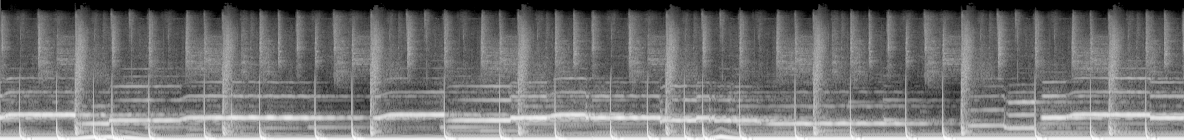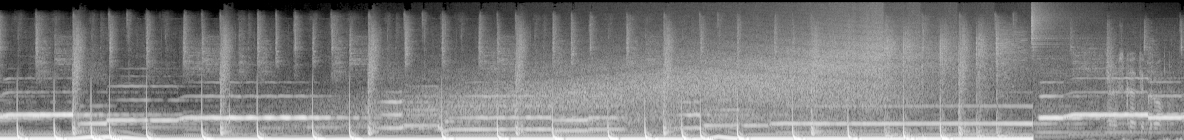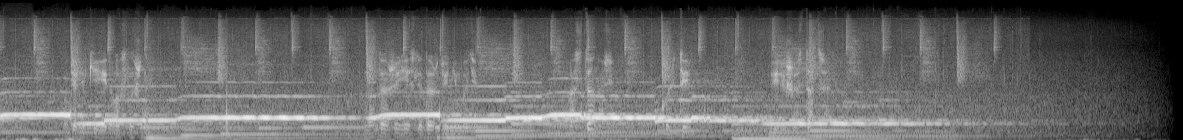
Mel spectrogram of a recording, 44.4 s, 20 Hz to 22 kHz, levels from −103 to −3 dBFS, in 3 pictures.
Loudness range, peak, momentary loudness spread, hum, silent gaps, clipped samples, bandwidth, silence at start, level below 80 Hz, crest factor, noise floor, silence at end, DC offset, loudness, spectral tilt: 7 LU; 0 dBFS; 10 LU; none; none; under 0.1%; 14.5 kHz; 0 s; -12 dBFS; 10 dB; -68 dBFS; 2.7 s; under 0.1%; -14 LUFS; -6 dB/octave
